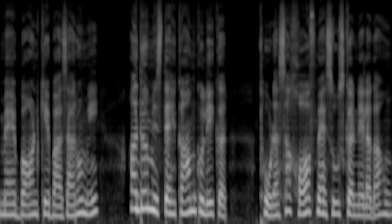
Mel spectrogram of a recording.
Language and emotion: Urdu, fearful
